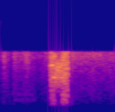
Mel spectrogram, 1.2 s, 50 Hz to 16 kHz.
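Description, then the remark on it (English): Steady radio static with a thin, band-limited hiss, jumping to a loud crackling burst for a moment midway before settling back to the same low hiss. No voices are heard. “7312, 7312 static.”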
